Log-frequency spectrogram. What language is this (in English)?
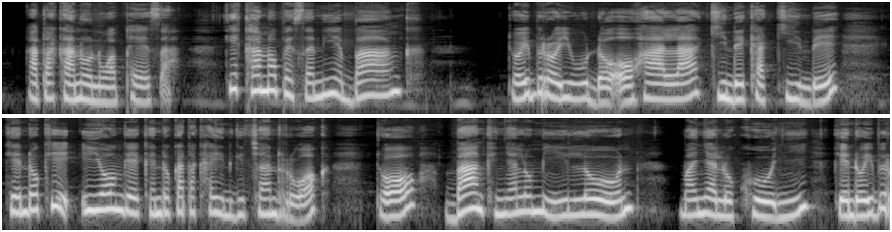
Luo (Kenya and Tanzania)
